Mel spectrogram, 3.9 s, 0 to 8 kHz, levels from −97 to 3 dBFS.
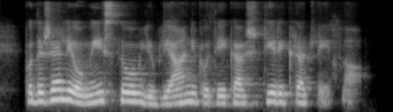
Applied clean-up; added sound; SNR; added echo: neural mask model Resemble Enhance denoiser.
